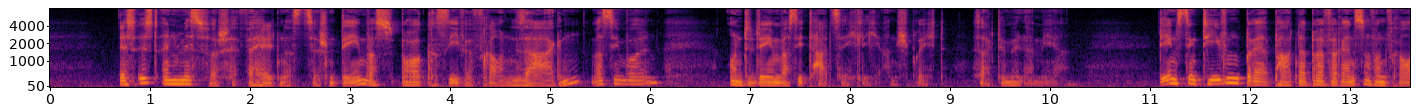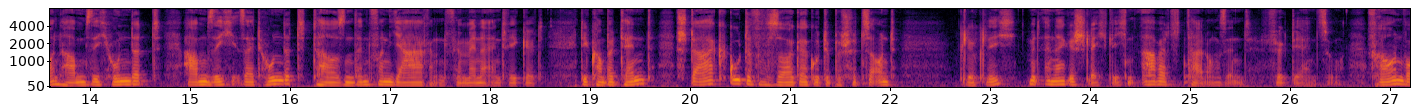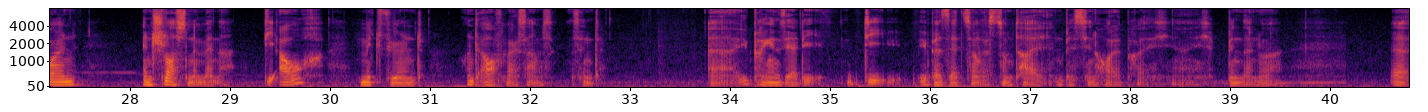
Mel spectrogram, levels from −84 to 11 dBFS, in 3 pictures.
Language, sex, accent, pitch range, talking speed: German, male, German, 95-125 Hz, 120 wpm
